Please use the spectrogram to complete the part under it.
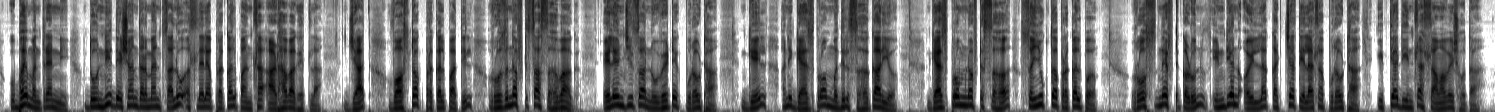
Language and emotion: Marathi, neutral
